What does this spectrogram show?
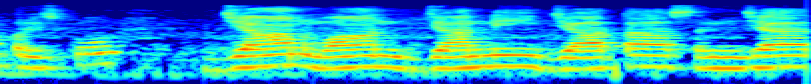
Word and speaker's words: संज्ञा: जहां तक मैंने सुना है, जिसे सुना है, संज्ञा बोलते हैं, जो कि गलत उच्चारण है, वाक्य में ही गलत है, अशुद्ध है वो।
